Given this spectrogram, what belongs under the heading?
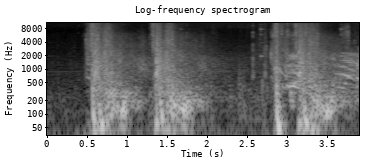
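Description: Three loud, close gunshots from The Last of Us Remastered ring out about a second apart, each blast followed by a short reverberant tail.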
